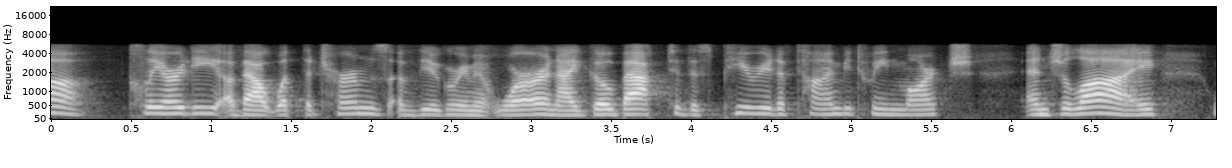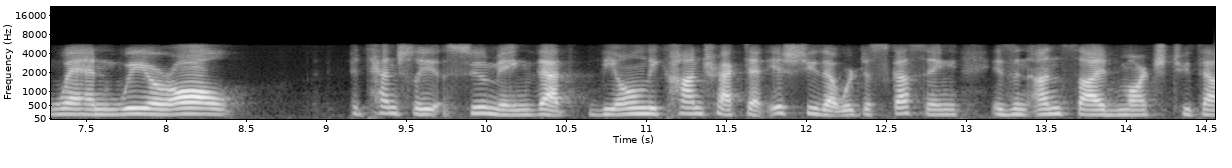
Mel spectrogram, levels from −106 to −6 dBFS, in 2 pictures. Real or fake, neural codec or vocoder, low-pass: fake; codec, 16 kHz, about 1 kbps, DyCAST, with the encoder's durations; 5.4 kHz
